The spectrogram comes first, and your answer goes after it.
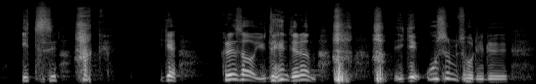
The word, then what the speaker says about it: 이츠하크: 히브리어로 정확하게 발음하면요 이스하크라는 거거든요. 재밌는 것은 여러분, 아브라함이 아브라함으로 바뀌면서 그 이름에 그 이런 발음이 들어갔죠. 사라도요 사레에서 사라로 바뀌면서 사라 이렇게 발음되거든요. 이츠하크.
